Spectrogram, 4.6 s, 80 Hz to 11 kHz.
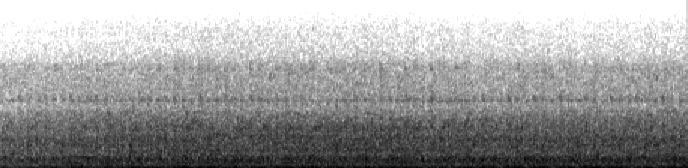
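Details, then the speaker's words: Peterbilt 379 with an ISX Cummins diesel after a loose part was fixed: a deep, even idle rumble with no misses. It sounds smoother and burns cleaner than the heavy smoke seen that morning. "It sounds smoother too."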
